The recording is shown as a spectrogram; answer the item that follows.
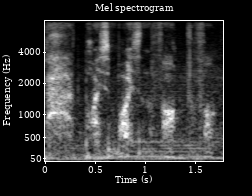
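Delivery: whispering. Narrating a scene, voicing a whisper that is heard: whispered. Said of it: "that kind of whisper of like".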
